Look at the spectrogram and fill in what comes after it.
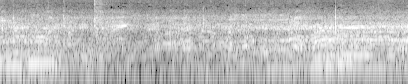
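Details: Fierce, raging cows causing panic among their handlers: short low moos with a rising, wavering pitch, set against a busy background of voices and rumbling engine noise.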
